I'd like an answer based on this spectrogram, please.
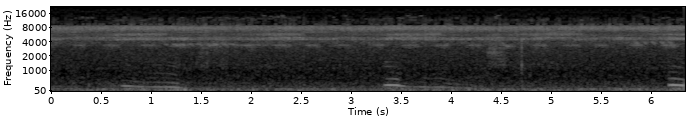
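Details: Siberian kitten sound asleep indoors, its nose whistling as it breathes: soft, slightly squeaky tones that slide downward, recurring every two to three seconds over a steady background hum.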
